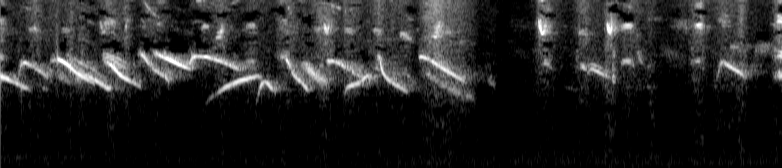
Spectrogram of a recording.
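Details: Rapid run of loud whistled downslurred notes from a green-winged saltator, sung to stir up another bird, then a pause and a few softer sharp notes near the end.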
